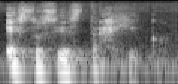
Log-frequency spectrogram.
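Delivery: hushed, grave whisper; sorrowful aside to the congregation. Real, not acted. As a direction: drop to a breath for weight. Sermon drops to a whisper.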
